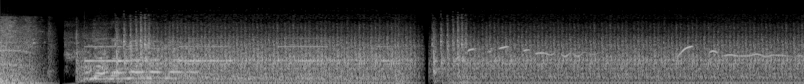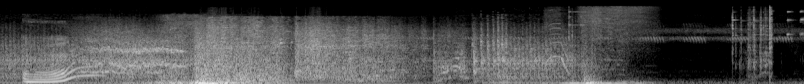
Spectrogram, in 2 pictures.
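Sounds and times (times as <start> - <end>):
tractor engine running: 0.8 - 8.5, 12.1 - 14.5.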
